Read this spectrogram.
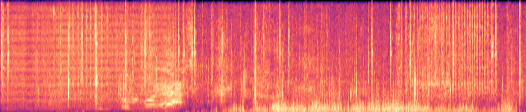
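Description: Mountain bike tyres crunch over a rocky dirt trail.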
